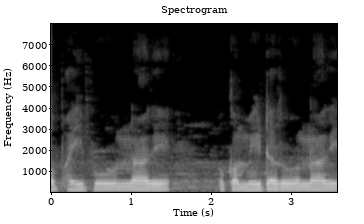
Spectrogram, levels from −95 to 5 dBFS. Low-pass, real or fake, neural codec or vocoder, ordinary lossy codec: none; real; none; none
